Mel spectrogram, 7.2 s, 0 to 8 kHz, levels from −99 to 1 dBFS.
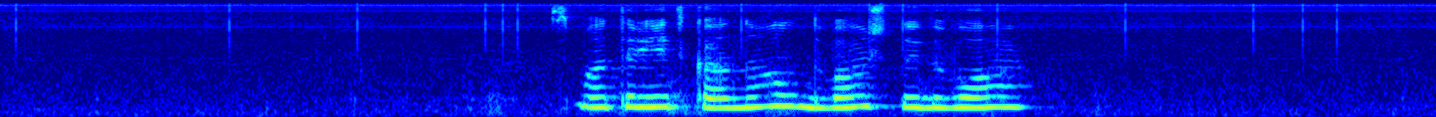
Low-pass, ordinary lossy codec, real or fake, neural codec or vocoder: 7.2 kHz; none; real; none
